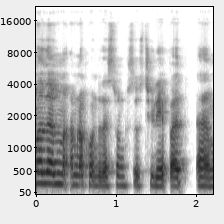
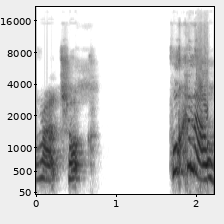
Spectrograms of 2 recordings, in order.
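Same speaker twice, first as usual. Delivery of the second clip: Liverpool accent, much higher, slower; 9 semitones higher than usual. Showing the other speaker the one phrase they can manage, in a liverpool accent. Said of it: "That's the only thing I can say in Liverpool accent".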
